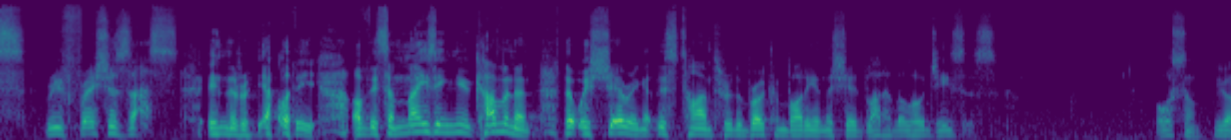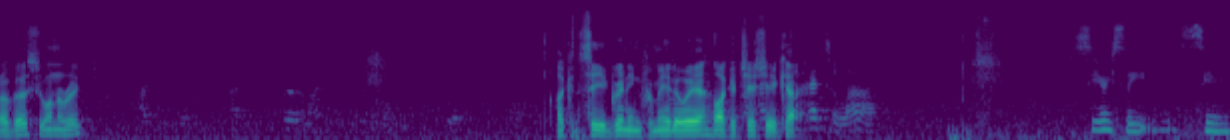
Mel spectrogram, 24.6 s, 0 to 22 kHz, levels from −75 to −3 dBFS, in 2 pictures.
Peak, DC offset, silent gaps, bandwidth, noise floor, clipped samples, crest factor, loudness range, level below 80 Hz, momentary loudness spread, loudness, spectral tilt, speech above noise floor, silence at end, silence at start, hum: -12 dBFS; under 0.1%; none; 19 kHz; -68 dBFS; under 0.1%; 26 dB; 18 LU; -72 dBFS; 21 LU; -36 LUFS; -4 dB/octave; 32 dB; 0 s; 0 s; none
